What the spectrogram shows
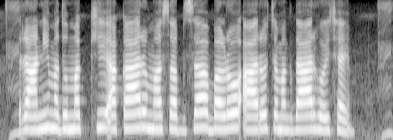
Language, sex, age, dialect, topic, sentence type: Maithili, female, 18-24, Angika, agriculture, statement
